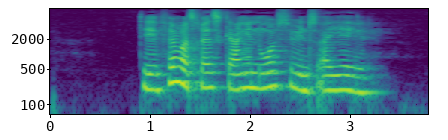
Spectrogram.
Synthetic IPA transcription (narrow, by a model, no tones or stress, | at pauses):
d̥e̝æɐfem̰ɒ̽t͡sʰʁasɡ̥ɑ̈ŋəno̝ɐsø̰ːnsɑ̈eɛ̰ːl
